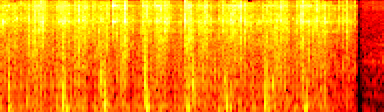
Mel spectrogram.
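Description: The small metal zippers on a suitcase rattle and jangle in quick rhythmic bursts as it is shaken, close and clattery for almost two seconds before stopping abruptly into silence.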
